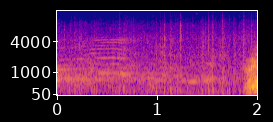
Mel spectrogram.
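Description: Faint hoofbeats of polo ponies galloping on grass.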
